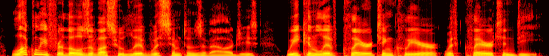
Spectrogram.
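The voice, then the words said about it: Stuffed-up, congested nasal voice. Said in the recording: “why does he sound that way? ... that's just your voice because you're so stuffed up ... the old allergy congested accent”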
